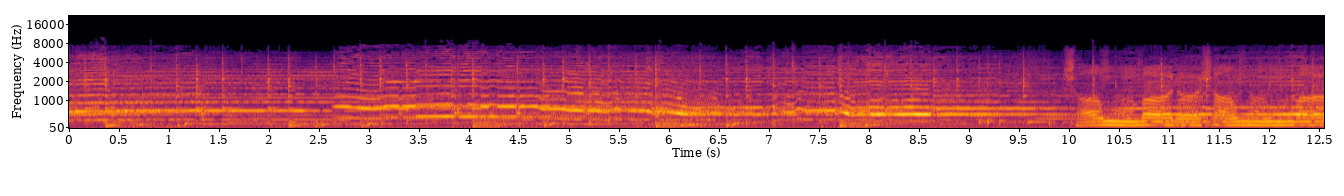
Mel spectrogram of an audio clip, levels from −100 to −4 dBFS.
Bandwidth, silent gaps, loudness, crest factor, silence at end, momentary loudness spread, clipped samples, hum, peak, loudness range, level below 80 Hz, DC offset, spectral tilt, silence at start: 7.6 kHz; none; -25 LUFS; 14 dB; 0 s; 9 LU; under 0.1%; none; -12 dBFS; 4 LU; -50 dBFS; under 0.1%; -7 dB/octave; 0 s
